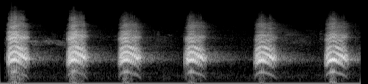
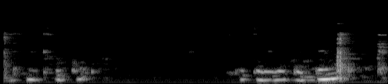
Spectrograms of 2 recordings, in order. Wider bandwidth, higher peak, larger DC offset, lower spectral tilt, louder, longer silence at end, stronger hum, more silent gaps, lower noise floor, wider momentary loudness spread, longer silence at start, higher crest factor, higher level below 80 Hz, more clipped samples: first, 13 kHz vs 4.6 kHz; first, 0 dBFS vs -8 dBFS; first, 2% vs under 0.1%; second, 1.5 dB/octave vs -8.5 dB/octave; first, -11 LUFS vs -25 LUFS; first, 0.15 s vs 0 s; neither; neither; second, -34 dBFS vs -69 dBFS; second, 9 LU vs 19 LU; about the same, 0.05 s vs 0.05 s; second, 12 dB vs 18 dB; first, -48 dBFS vs -68 dBFS; neither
